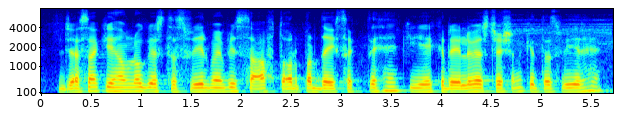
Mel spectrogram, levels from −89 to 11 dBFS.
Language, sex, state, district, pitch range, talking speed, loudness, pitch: Hindi, male, Bihar, Darbhanga, 115-130 Hz, 230 wpm, -19 LUFS, 125 Hz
